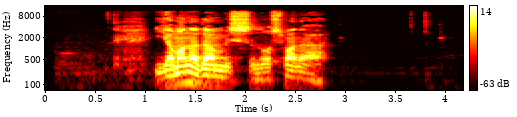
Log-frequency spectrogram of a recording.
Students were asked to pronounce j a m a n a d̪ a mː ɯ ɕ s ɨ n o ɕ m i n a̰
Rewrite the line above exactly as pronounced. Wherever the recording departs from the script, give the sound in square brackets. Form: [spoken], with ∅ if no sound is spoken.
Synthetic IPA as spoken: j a m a n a d̪ a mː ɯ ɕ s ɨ n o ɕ m [a] n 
